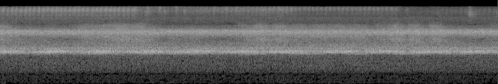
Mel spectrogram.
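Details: Many crickets in a forest ringing together in a constant high, pulsing drone of stacked trills, uniform in volume from start to finish.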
